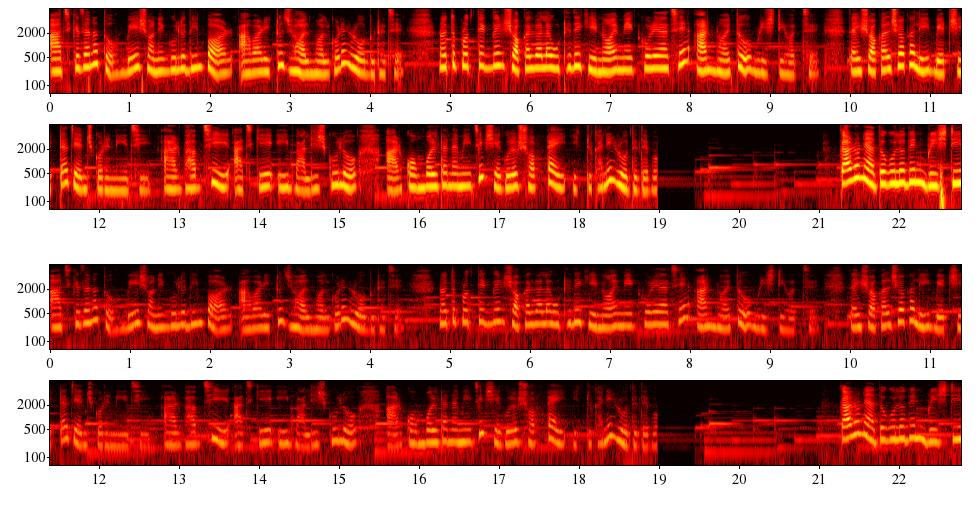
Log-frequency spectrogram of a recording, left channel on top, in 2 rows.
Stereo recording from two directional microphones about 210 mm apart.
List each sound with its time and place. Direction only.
0.0 s a woman's voice: 40° left (ahead or behind)
21.3 s a woman's voice: 35° left (ahead or behind)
